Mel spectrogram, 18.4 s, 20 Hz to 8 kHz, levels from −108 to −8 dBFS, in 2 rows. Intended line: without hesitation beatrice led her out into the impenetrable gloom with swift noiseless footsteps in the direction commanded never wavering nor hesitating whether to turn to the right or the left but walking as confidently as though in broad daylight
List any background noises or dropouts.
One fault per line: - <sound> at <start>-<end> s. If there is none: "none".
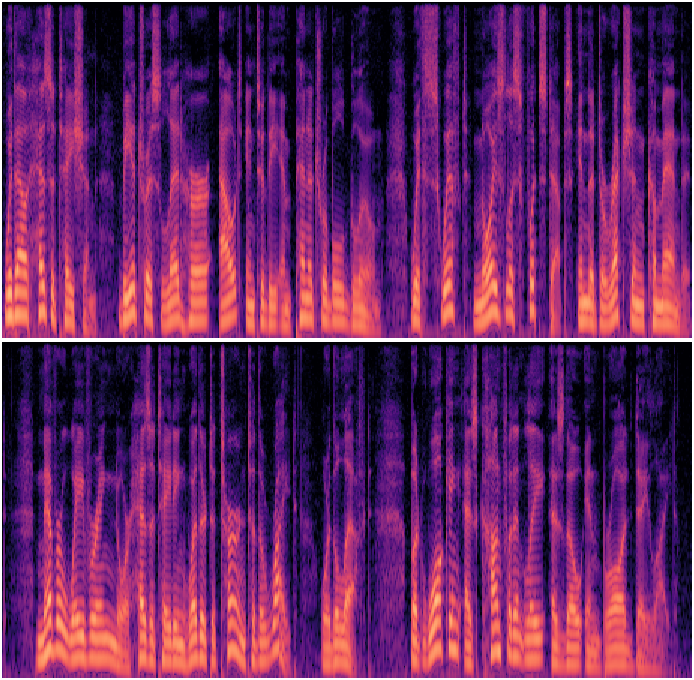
none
